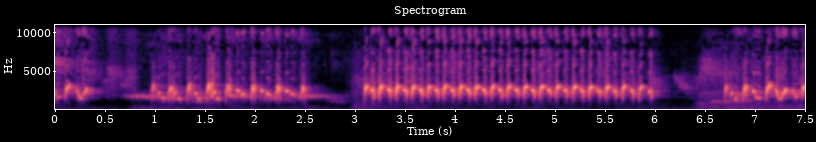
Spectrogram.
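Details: Yellow-vented bulbul singing a long rolling ropel, played as a lure so other bulbuls answer: a jumbled bubbly phrase, then three seconds of evenly repeated rapid notes, then a fresh chattering burst over soft low background noise.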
